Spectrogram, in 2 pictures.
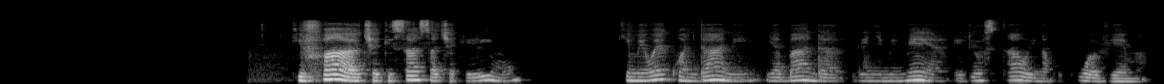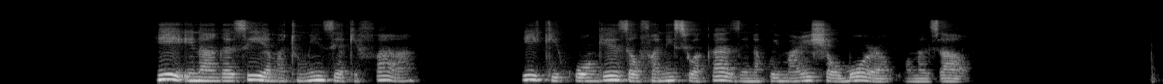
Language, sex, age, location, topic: Swahili, female, 25-35, Dar es Salaam, agriculture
